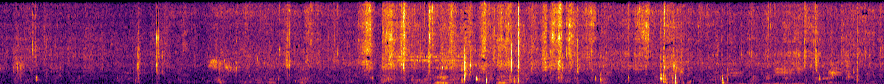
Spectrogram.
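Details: Many domestic pigs (Sus scrofa domesticus), adults and piglets of an Asian village herd, eating natural food: grunting and snuffling in short, irregular bursts, mixed with crunching and rustling.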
